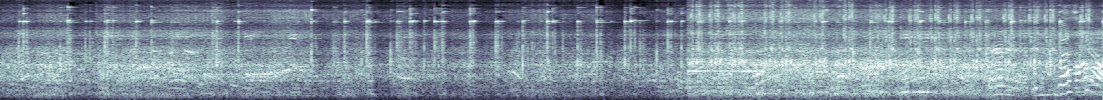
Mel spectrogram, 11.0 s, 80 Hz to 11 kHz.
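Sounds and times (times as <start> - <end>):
hissy crowd ambience: 0.0 - 11.0
traffic: 0.0 - 11.0
chatter of voices: 0.4 - 11.0.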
